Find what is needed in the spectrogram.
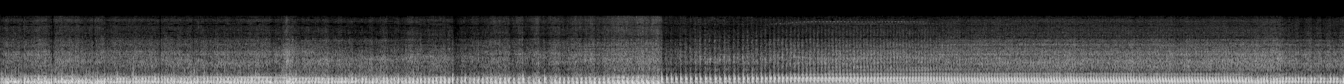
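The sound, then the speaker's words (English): Supermoto motorcycle being ridden, the engine clattering and buzzing loudly at first, then settling into a droning note whose pitch shifts as the throttle changes. “It's true, though, there is almost nothing more fun than a supermoto to ride.”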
